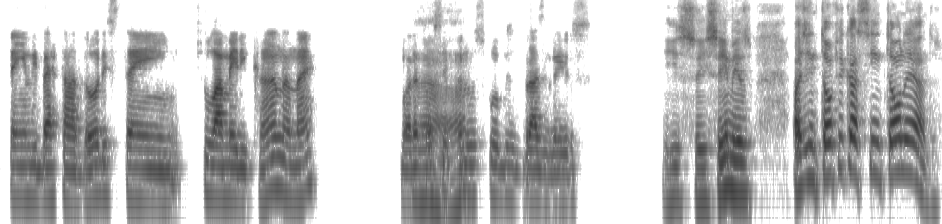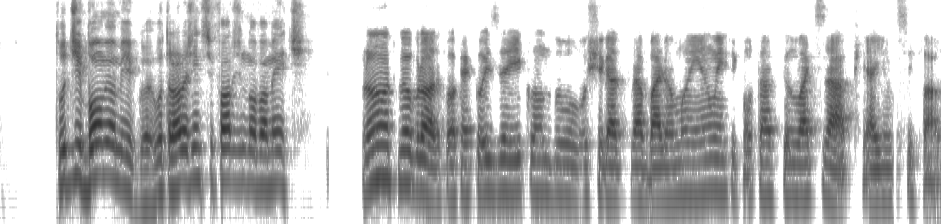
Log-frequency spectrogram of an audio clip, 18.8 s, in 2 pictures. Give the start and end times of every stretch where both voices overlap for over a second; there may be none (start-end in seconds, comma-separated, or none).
none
